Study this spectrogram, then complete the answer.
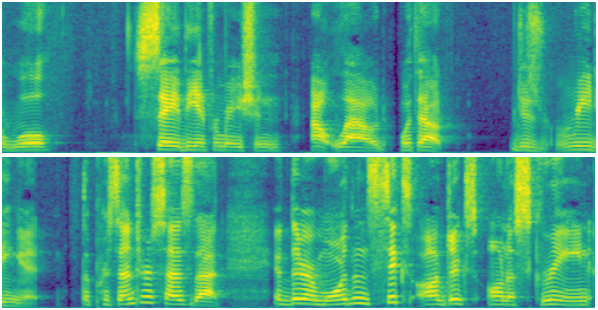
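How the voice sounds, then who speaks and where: Playful young woman with a smooth voice. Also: medium pitch. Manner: playful, self-mocking, animated asides. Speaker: student giving a class video response. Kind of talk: casual video reflection.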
